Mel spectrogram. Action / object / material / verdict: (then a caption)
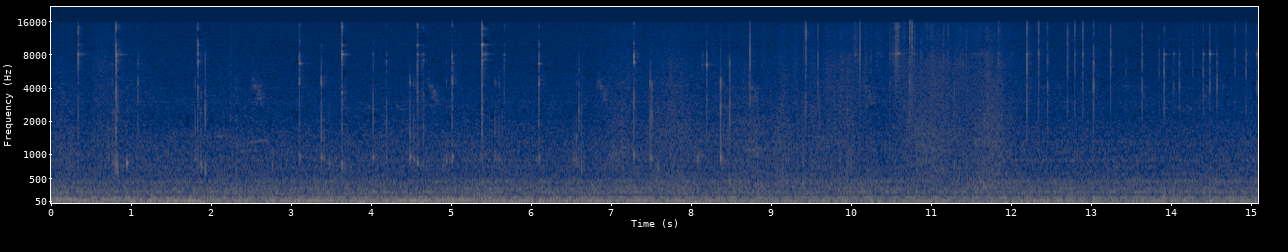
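tap / small glass dropper bottle, partly filled / glass / none. Long acrylic nails tap a small glass serum bottle with a white dropper cap, partly full of liquid and held in one hand. It makes a quick run of sharp, bright clicks and ticks that die away almost instantly, over a steady low hum.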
